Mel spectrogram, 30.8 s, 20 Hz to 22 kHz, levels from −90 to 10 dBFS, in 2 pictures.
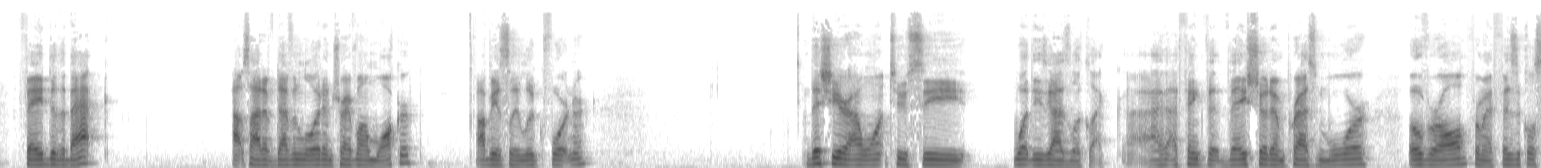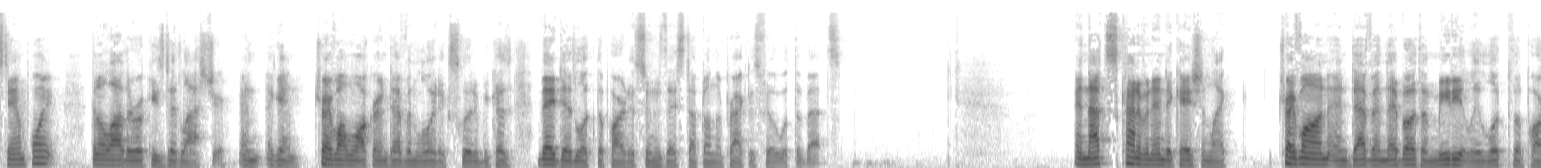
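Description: Speech, with a call bitrate drop from 15.29 to 20.87 s, after "more overall from a" until "did look the part": coarser encoding roughens the sound, consistent with roughly 32 falling to 14 kbps.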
